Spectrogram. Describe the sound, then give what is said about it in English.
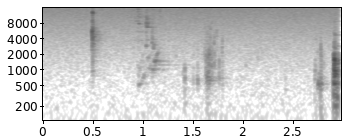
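Someone drinks the last of a coconut drink: a few soft, wet sips and small liquid clicks, ending in a louder slurp, with no talking. “I'm going to finish my coconut milk. No, sorry, drink. My coconut drink.”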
